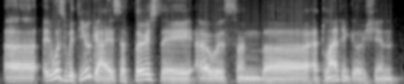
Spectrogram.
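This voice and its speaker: A young man from Belgium talks as a guest on an online call, his voice low and the sound dry with no room around it. He chats eagerly, full of fillers and restarts. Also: a little slow, darkish tone, no echo. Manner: enthusiastic, chatty, many fillers. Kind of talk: casual interview chat. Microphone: online call mic.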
